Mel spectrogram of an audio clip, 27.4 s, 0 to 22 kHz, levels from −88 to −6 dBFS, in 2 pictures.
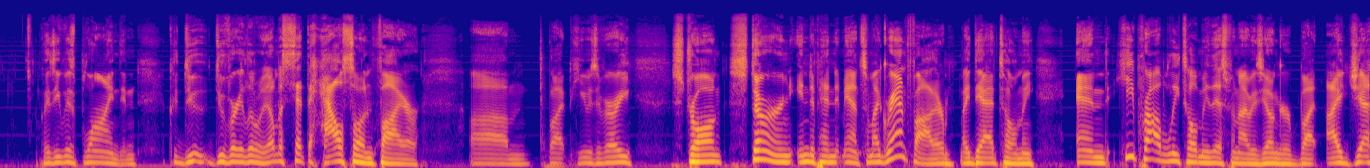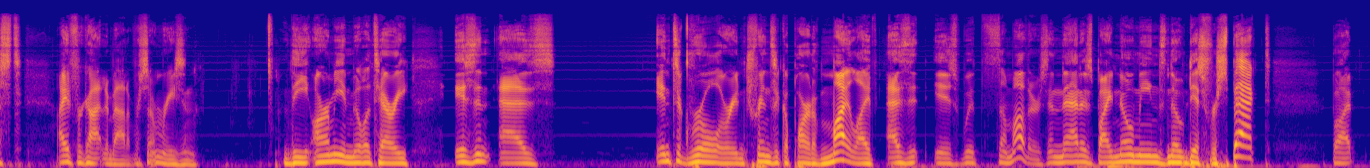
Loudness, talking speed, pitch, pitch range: -23 LUFS, 185 wpm, 130 Hz, 115-150 Hz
